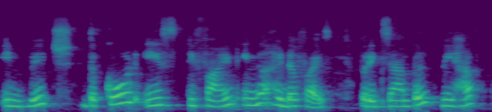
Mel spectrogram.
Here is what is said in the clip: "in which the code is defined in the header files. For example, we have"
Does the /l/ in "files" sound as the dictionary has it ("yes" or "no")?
no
